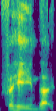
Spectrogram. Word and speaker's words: Fahim: And my first name, Fahim, the alternate pronunciation is Fame.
